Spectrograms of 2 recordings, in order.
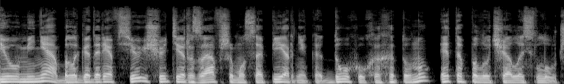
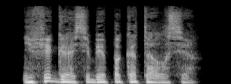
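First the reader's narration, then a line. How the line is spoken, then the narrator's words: Snort. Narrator (Russian): я хмыкнул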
